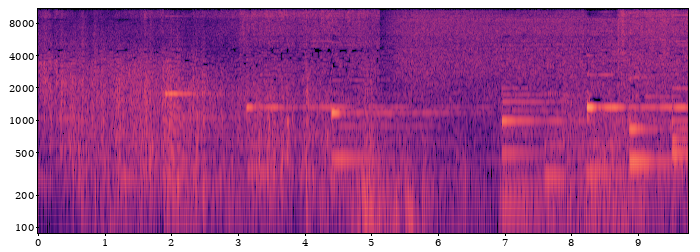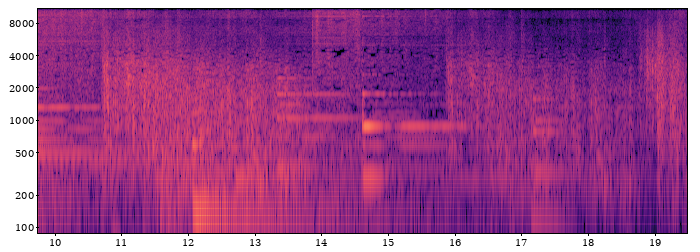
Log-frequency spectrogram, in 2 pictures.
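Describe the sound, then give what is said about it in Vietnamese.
Steady rain from a thunderstorm with low rumbling thunder, heard under soft melodic music notes that ring out and hold across the whole stretch. “Ở ngoài kia, mưa gió sấm sét vẫn cứ buông răng răng.”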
